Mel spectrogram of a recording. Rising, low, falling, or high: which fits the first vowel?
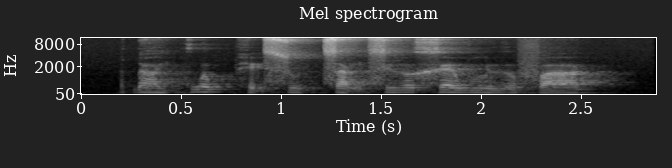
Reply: low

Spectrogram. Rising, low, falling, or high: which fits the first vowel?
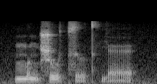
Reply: falling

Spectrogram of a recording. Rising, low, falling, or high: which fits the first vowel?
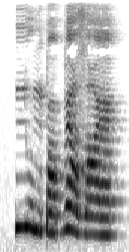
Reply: falling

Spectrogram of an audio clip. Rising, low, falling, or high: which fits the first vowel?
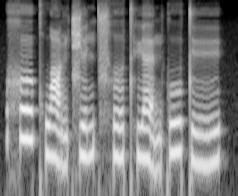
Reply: high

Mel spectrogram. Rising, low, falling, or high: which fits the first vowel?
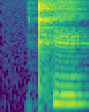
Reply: high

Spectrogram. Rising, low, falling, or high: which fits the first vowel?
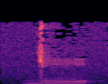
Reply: rising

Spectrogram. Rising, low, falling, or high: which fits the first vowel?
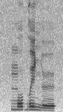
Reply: high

